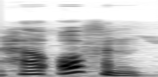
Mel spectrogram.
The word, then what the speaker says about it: often: How often? ¿Qué tan seguido? How often? Ojo con la pronunciación porque es un error muy común de pronunciación.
